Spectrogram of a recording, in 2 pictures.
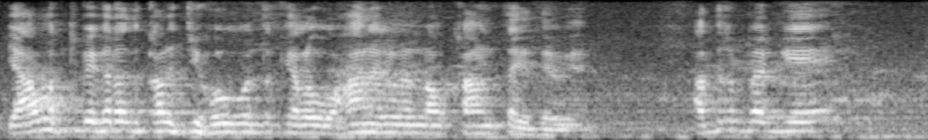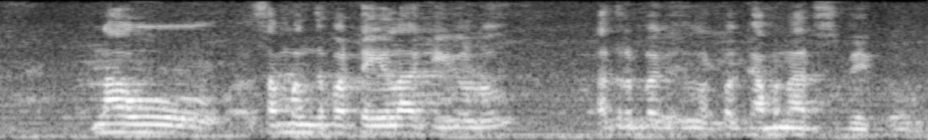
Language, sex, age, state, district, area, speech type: Kannada, male, 45-60, Karnataka, Dakshina Kannada, rural, spontaneous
